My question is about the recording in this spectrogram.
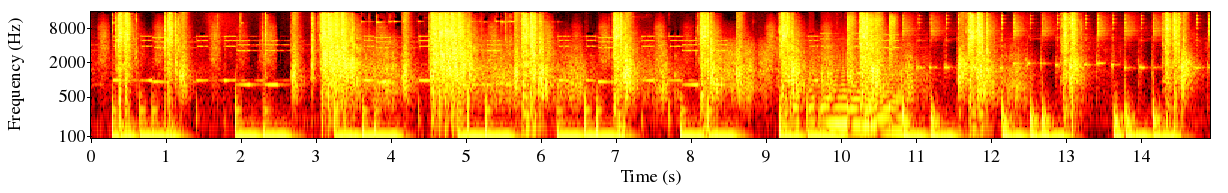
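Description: Drum-and-bass style electronic music with a heavy, repeating bass beat, mixed with bursts of suppressed full-auto fire from 9mm submachine guns.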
